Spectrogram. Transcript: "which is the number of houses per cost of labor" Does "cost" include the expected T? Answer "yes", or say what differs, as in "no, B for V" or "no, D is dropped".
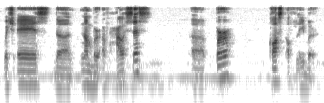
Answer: yes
